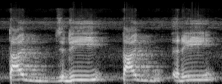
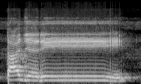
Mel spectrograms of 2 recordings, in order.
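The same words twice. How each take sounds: First: تجری without the bounce on jeem; wrong pronunciation. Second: تجری very slowly with the jeem bouncing back; qalqalah demo. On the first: Teacher shows the pupils the wrong reading. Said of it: "یہ غلط پڑھا جا رہا ہے". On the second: Teacher models the correct qalqalah for pupils. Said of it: "قلقلہ کے لیے آواز کا لوٹنا لازمی ہے". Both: Shown as a demonstration.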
